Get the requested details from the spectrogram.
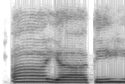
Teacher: آ اور یا دونوں کو برابر لمبا کرنے، دونوں پہ مد اصلی ہو رہی ہے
